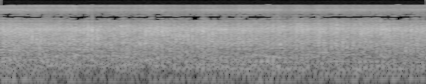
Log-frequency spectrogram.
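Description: Military helicopter hovering overhead: steady rotor chop over a constant rushing noise.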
